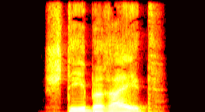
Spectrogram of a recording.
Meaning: singular imperative of bereitstehen
- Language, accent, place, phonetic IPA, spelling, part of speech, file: German, Germany, Berlin, [ˌʃteː bəˈʁaɪ̯t], steh bereit, verb, De-steh bereit.ogg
